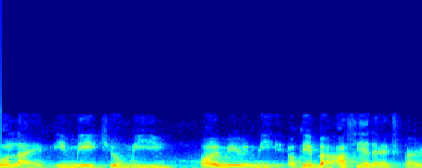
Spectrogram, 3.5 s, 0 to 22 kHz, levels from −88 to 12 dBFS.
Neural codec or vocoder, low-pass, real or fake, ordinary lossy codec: codec, 24 kHz, 0.9 kbps, WavTokenizer, medium speech release version 1; 7.2 kHz; fake; none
